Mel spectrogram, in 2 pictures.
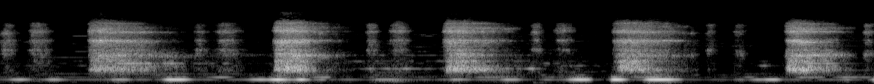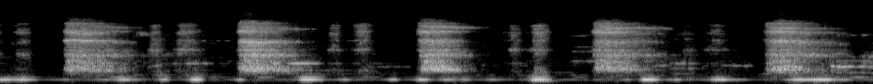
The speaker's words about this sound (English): Belly, chest, exhale. Belly, chest, exhale.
